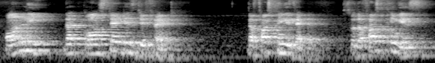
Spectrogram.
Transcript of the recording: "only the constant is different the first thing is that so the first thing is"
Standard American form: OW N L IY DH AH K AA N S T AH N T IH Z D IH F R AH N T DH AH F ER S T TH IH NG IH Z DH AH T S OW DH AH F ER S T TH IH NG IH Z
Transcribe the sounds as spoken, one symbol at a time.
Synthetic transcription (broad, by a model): OW N L IY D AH K AA N S T AH N T IH Z D IH F R AH N T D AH F ER S T T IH NG IH Z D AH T S OW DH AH F ER S T T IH NG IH Z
